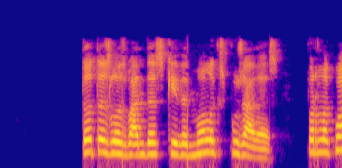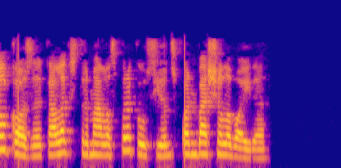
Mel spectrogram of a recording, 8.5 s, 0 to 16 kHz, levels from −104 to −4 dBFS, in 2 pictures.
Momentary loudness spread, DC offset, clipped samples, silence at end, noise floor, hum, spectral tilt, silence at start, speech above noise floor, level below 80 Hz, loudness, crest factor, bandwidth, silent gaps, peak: 9 LU; under 0.1%; under 0.1%; 0.95 s; under -90 dBFS; none; -4 dB/octave; 1.05 s; over 74 dB; -60 dBFS; -17 LUFS; 16 dB; 7.6 kHz; none; -2 dBFS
